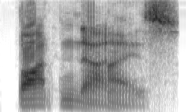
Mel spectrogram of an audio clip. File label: "botanize", American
